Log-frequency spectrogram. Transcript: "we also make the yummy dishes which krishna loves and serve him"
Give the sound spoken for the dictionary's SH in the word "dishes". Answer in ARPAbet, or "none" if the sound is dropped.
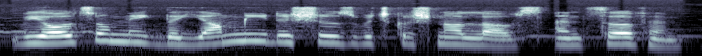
SH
